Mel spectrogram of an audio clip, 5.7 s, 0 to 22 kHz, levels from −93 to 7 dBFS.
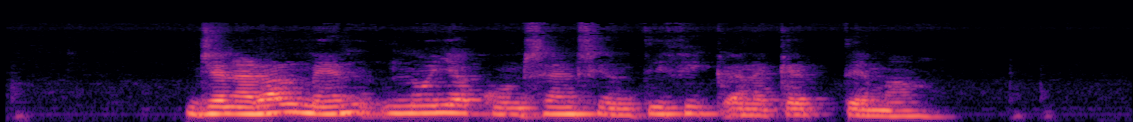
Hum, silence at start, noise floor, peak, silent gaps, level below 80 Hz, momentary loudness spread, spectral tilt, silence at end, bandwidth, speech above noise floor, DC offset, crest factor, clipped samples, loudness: none; 0.95 s; -68 dBFS; -6 dBFS; none; -66 dBFS; 11 LU; -9 dB/octave; 0.95 s; 10 kHz; 48 dB; under 0.1%; 16 dB; under 0.1%; -22 LUFS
